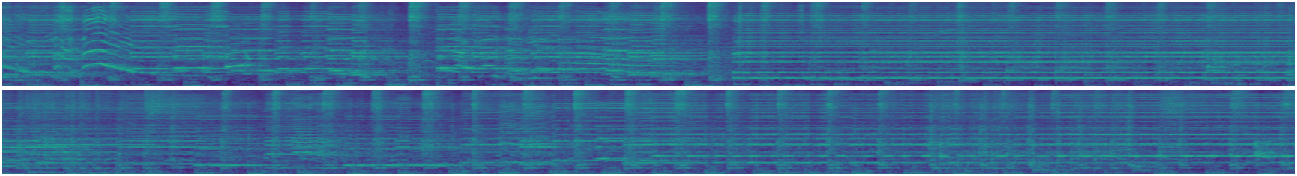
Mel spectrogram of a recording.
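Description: Live dance band playing an instrumental passage: a melody of long held notes with an accordion sound over bass and a steady drum beat.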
